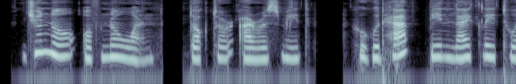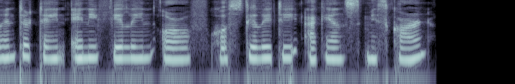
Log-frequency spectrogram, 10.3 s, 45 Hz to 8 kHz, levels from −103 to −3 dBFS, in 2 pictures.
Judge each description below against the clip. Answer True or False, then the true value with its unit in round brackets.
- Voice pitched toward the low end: False (225 Hz)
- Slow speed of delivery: True (120 wpm)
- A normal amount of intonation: False (1.8 semitones)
